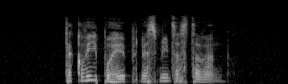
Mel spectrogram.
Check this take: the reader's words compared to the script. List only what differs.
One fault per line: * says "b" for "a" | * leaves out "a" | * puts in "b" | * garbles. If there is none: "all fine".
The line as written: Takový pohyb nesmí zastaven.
all fine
